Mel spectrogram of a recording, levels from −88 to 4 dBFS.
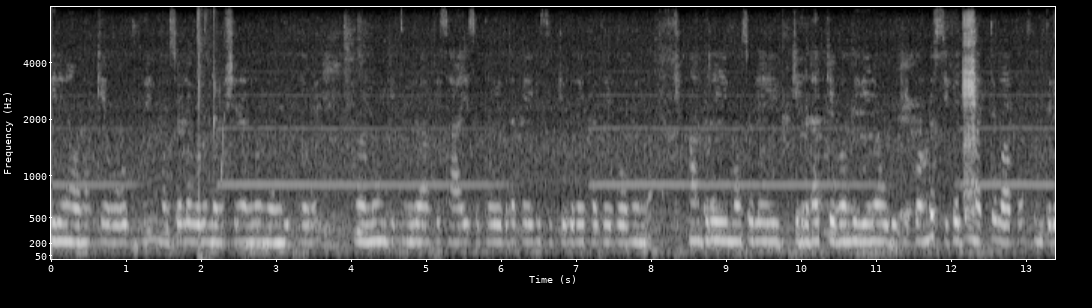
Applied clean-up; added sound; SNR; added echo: none; Drip / Splash, splatter + Wind instrument, woodwind instrument; 20 dB; none.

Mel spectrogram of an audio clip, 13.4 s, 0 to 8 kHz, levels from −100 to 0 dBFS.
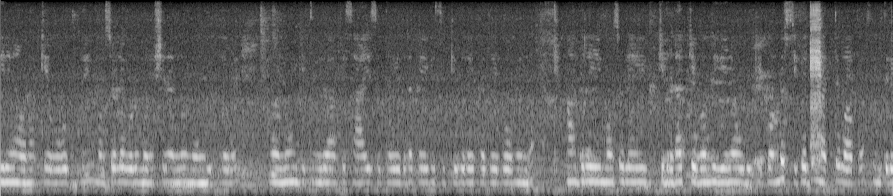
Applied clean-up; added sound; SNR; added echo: none; none; none; none.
